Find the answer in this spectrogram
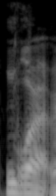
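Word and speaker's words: Nwora: It was a Jordan Nora. How do you pronounce that name? – Was it Jordan Wara? – Wara, right? And then just slammed it down over Enoch.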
